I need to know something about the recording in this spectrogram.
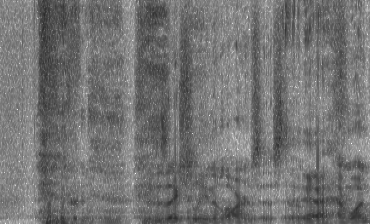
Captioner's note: chuckles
